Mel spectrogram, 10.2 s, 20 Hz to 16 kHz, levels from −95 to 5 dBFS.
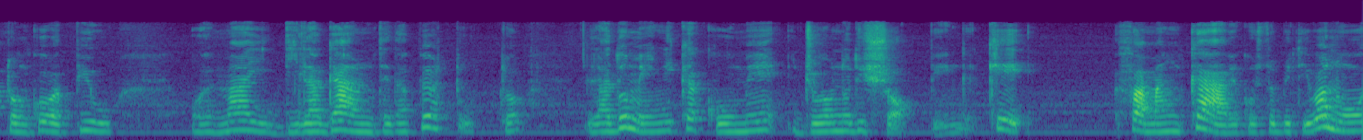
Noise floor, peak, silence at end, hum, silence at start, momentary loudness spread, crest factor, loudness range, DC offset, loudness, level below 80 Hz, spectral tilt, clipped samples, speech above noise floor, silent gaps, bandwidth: -57 dBFS; -6 dBFS; 0 s; none; 0 s; 20 LU; 24 dB; 7 LU; under 0.1%; -27 LUFS; -80 dBFS; -2.5 dB/octave; under 0.1%; 28 dB; none; 10 kHz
